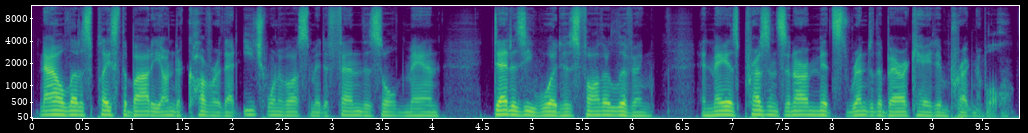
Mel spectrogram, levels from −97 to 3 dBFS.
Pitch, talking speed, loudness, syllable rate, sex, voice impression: 105 Hz, 220 wpm, -20 LUFS, 6.1 syllables/s, male, masculine, adult-like, tensed, powerful, clear, cool, friendly, wild, lively, slightly strict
